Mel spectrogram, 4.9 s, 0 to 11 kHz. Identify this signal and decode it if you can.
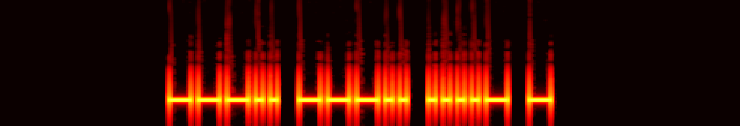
Morse code, heard as a keyed tone, about 25 wpm, 700 Hz. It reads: 884T
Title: Common Cut Numbers - 4-Digit 25wpm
